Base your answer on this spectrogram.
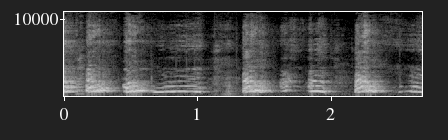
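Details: Milo, a pet Jack Russell Terrier, goes crazy over fermenting beer, perhaps its bubbles or released CO2. Five sharp, high yapping barks come in quick uneven bursts, some with a short whine trailing off between them.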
